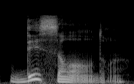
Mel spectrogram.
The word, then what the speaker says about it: descendre: Descendre. Well, even if you've got this combination of S and C here, you just pronounce it S.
